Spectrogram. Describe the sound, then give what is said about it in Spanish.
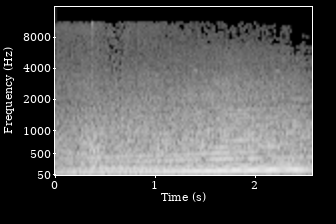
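A car engine pulls away from a house, a loud, steady motor hum with a low tonal drone that holds throughout and swells slightly as it accelerates. “Da marcha atrás, para el coche, acelera y se aleja de la casa.”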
